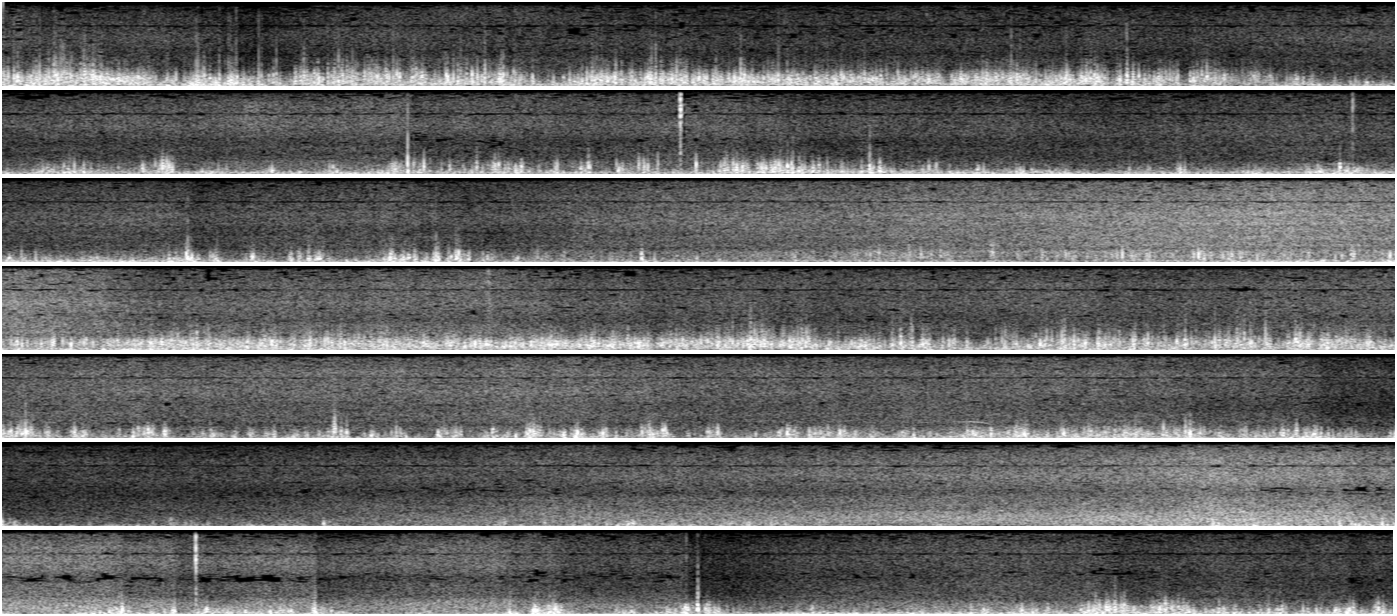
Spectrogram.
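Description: Wind buffeting the microphone over the rush of choppy Lake Michigan surf breaking on a sandy beach. The wind eases for a few seconds past the middle.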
